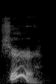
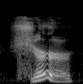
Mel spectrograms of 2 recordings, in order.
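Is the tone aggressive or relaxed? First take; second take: relaxed; aggressive. First: It is said in a calm, relaxed tone. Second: It is said in a curt, aggressive tone. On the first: The writer means it casually. "reading it all as a relaxed conversation" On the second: The reader takes it as hostile. "the dude that sent it is reading"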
